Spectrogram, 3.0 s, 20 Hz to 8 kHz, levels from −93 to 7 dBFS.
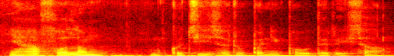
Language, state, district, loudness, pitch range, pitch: Nepali, West Bengal, Darjeeling, -16 LUFS, 90-120 Hz, 95 Hz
